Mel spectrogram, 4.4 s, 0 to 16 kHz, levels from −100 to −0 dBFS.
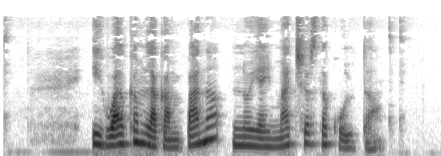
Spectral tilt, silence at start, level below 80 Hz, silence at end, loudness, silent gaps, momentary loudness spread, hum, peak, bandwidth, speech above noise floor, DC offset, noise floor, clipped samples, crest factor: -6 dB/octave; 0.95 s; -62 dBFS; 0.6 s; -24 LUFS; none; 15 LU; none; -2 dBFS; 11.5 kHz; 37 dB; under 0.1%; -60 dBFS; under 0.1%; 22 dB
